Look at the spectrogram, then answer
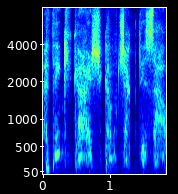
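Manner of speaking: soft, barely voiced, quiet whisper. Game master voicing Billy coming back to the group, in Billy's whispery voice. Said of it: "talks in sort of whispery voice".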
